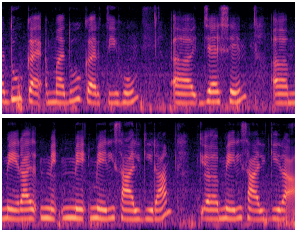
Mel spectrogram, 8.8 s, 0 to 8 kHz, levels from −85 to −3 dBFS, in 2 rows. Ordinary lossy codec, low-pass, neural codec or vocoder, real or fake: none; 7.2 kHz; none; real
